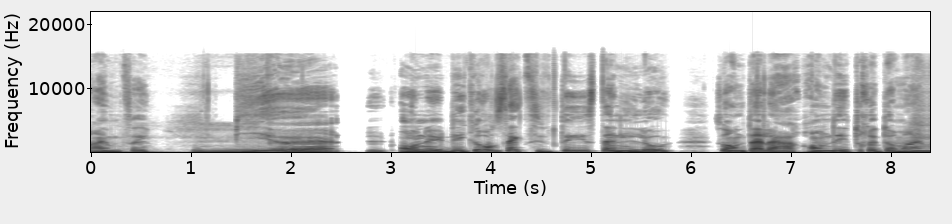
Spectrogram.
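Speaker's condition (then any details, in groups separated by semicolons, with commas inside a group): Friedreich's ataxia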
